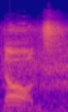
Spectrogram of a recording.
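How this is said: It is said in a Midwestern American accent. "You say it with a Midwestern kind of accent"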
